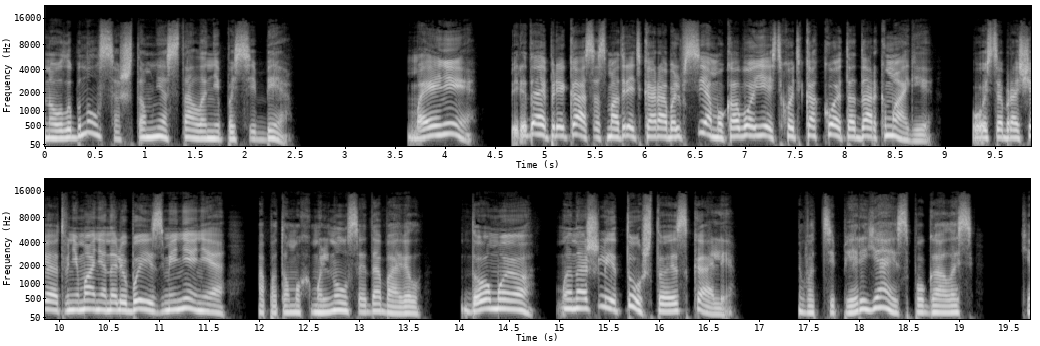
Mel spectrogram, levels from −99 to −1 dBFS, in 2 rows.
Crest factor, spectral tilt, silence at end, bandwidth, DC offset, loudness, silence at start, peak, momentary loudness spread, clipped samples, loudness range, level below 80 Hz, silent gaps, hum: 14 dB; -4.5 dB/octave; 0 s; 14.5 kHz; under 0.1%; -19 LUFS; 0 s; -6 dBFS; 8 LU; under 0.1%; 3 LU; -48 dBFS; 2.56-3.62 s, 4.44-4.66 s, 8.96-9.27 s, 11.90-11.99 s, 13.74-14.01 s, 14.88-14.96 s, 16.85-17.38 s, 19.25-19.62 s; none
